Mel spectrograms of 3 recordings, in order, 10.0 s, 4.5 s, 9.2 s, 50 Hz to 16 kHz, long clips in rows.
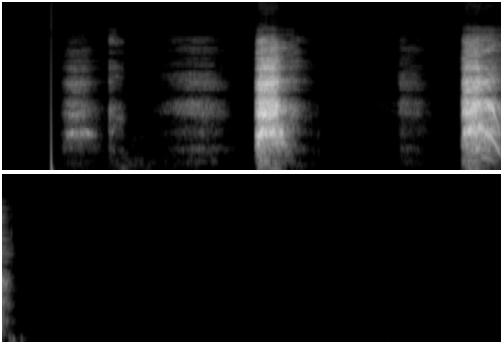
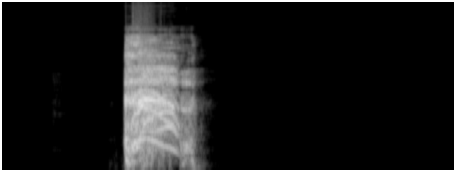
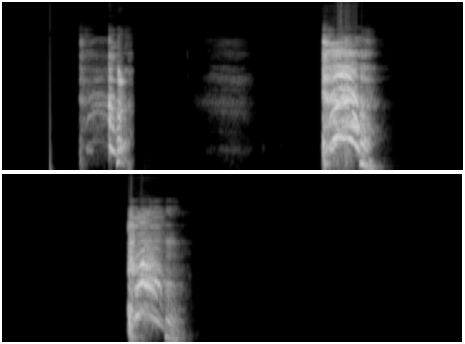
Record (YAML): exhalation_length: 10.0 s
exhalation_amplitude: 32768
exhalation_signal_mean_std_ratio: 0.2
cough_length: 4.5 s
cough_amplitude: 32768
cough_signal_mean_std_ratio: 0.31
three_cough_length: 9.2 s
three_cough_amplitude: 32768
three_cough_signal_mean_std_ratio: 0.27
survey_phase: beta (2021-08-13 to 2022-03-07)
age: 65+
gender: Male
wearing_mask: 'No'
symptom_none: true
smoker_status: Never smoked
respiratory_condition_asthma: false
respiratory_condition_other: false
recruitment_source: REACT
submission_delay: 2 days
covid_test_result: Negative
covid_test_method: RT-qPCR
influenza_a_test_result: Negative
influenza_b_test_result: Negative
